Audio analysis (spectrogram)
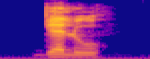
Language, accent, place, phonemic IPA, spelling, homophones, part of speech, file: French, France, Lyon, /ɡa.lo/, gallo, galop, noun, LL-Q150 (fra)-gallo.wav
- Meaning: Gallo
